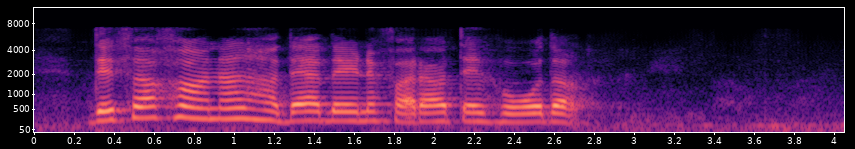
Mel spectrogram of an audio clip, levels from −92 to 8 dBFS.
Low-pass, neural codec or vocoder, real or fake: 7.2 kHz; codec, 16 kHz, 2 kbps, X-Codec, HuBERT features, trained on LibriSpeech; fake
